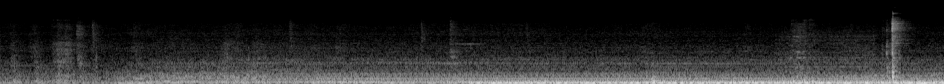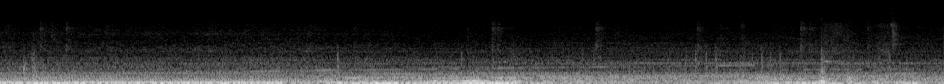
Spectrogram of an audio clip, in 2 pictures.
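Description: A diesel train engine rumbles and grows louder as the train pulls away.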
